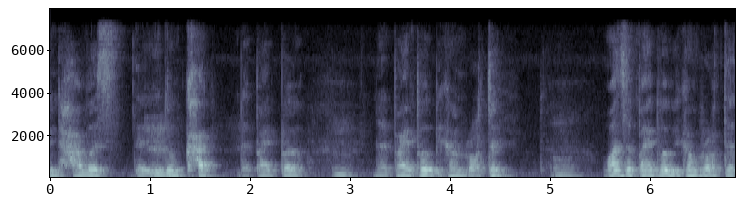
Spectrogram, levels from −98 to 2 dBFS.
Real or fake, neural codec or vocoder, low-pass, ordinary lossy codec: real; none; 7.2 kHz; none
